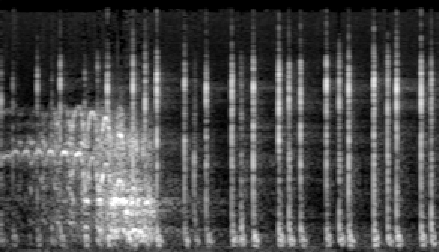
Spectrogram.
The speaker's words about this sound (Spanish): ¡Y ahora, al galope, caballito!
